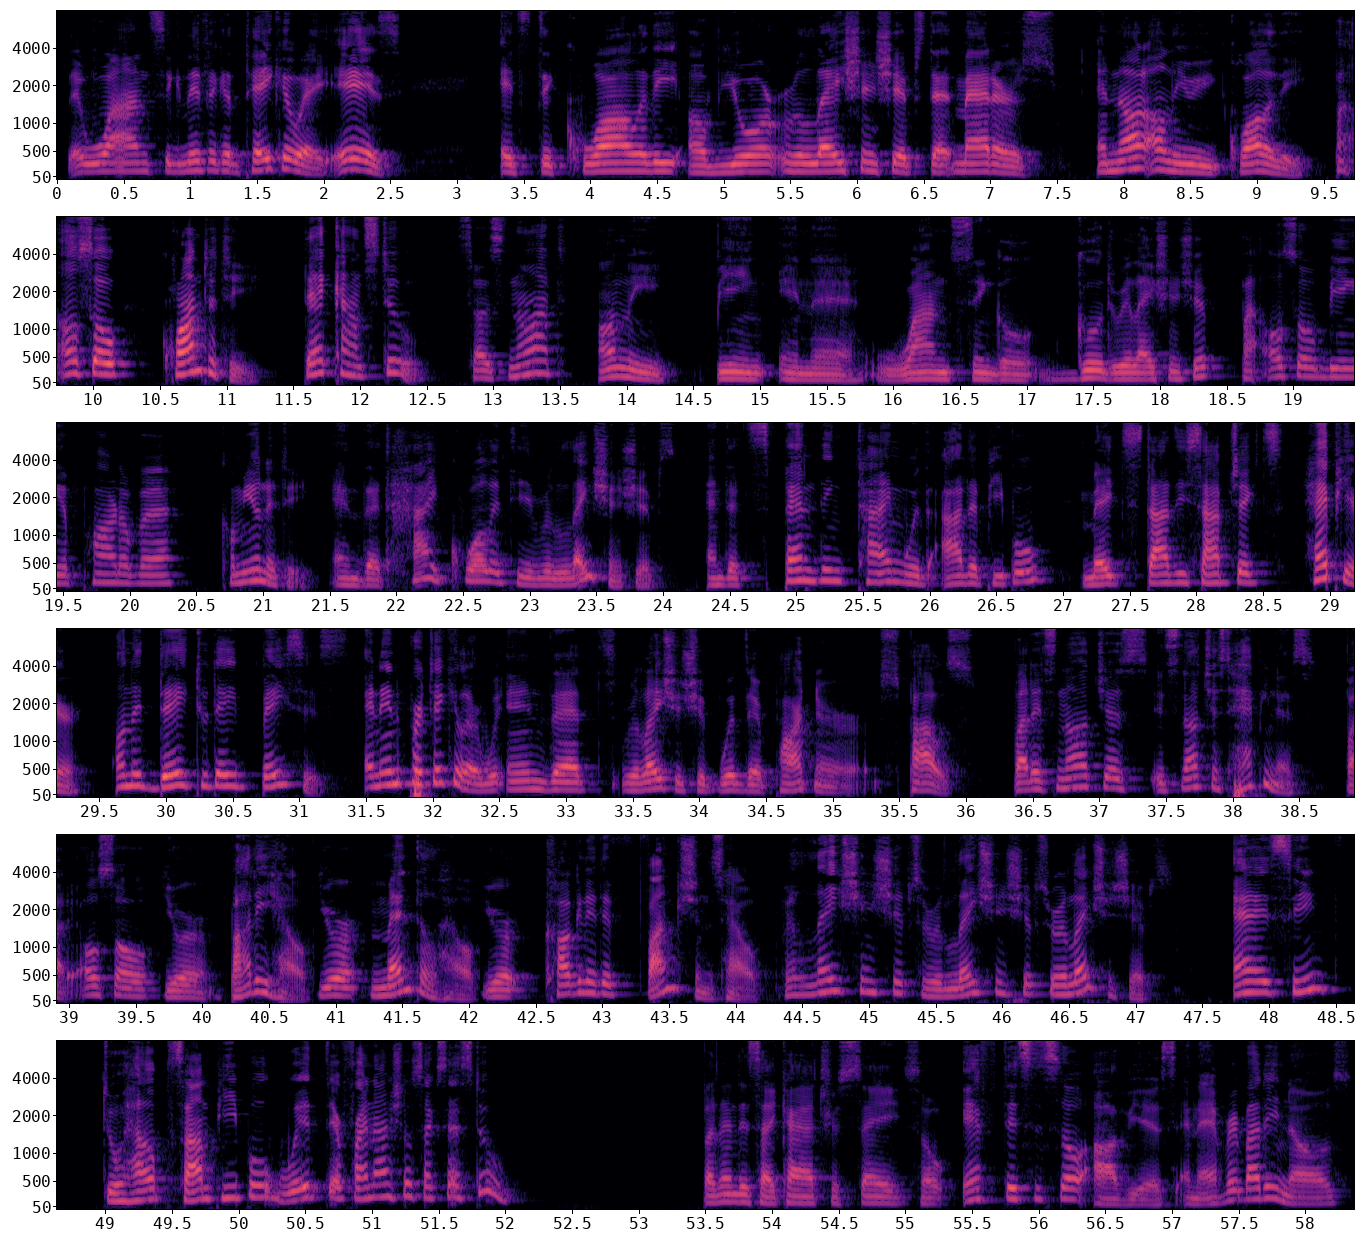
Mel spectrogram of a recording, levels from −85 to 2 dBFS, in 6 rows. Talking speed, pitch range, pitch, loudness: 125 wpm, 120-185 Hz, 150 Hz, -38 LUFS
